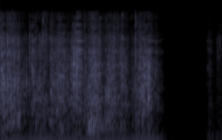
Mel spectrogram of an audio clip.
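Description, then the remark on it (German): A bag of buttons is rustled and shaken for about a second and a half, crinkly with small clicking rattles, then a pause and one short final shake. “Ich mach mal mit der Tüte.”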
